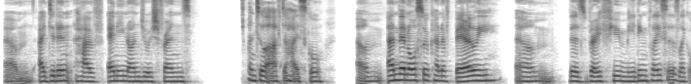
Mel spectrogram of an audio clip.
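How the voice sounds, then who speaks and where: Podcast co-host: young woman, low pitch, thoughtful, lots of ums and self-corrections. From South Africa, raised in Australia. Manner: thoughtful, halting, many fillers and restarts. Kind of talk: casual podcast conversation.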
